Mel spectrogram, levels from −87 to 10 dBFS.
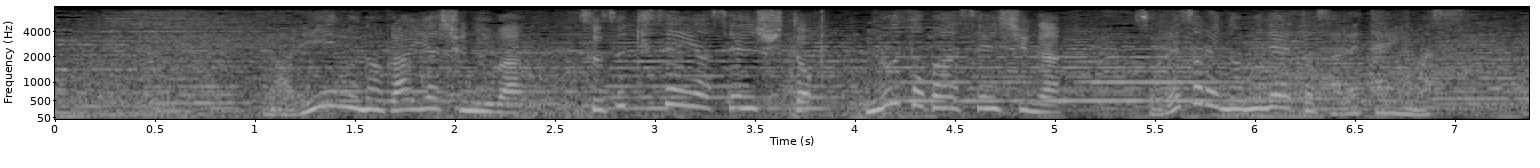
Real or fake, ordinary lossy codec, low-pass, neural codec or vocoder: real; none; 7.2 kHz; none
